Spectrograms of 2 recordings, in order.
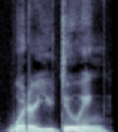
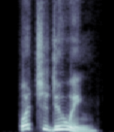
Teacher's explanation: The words aren't separate anymore. They're joined together almost like one long sound. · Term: connected speech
